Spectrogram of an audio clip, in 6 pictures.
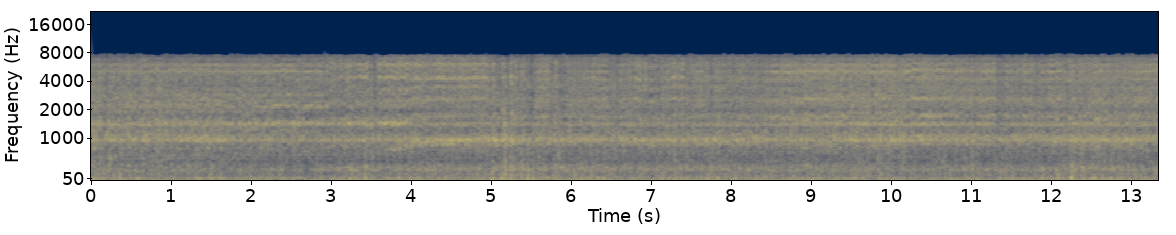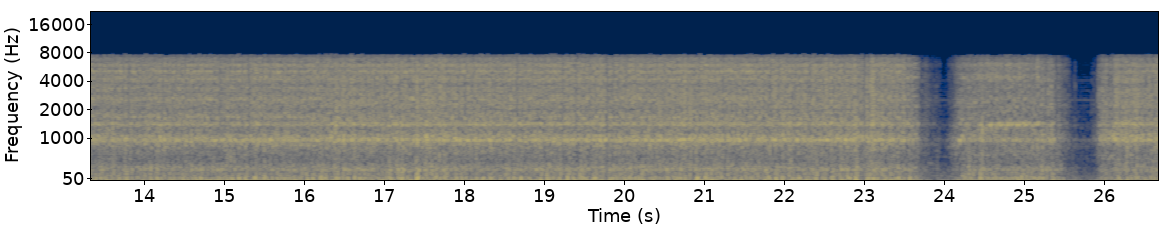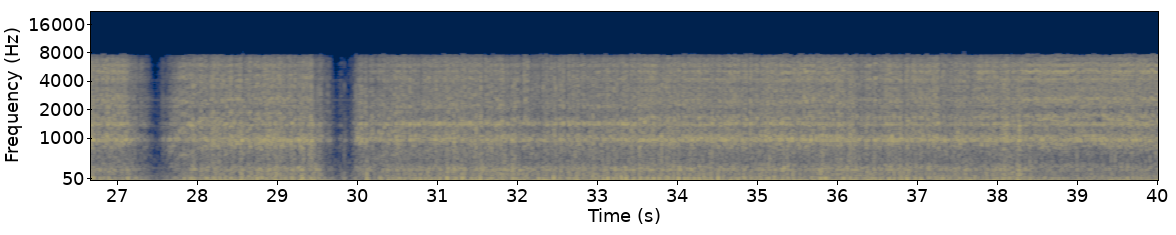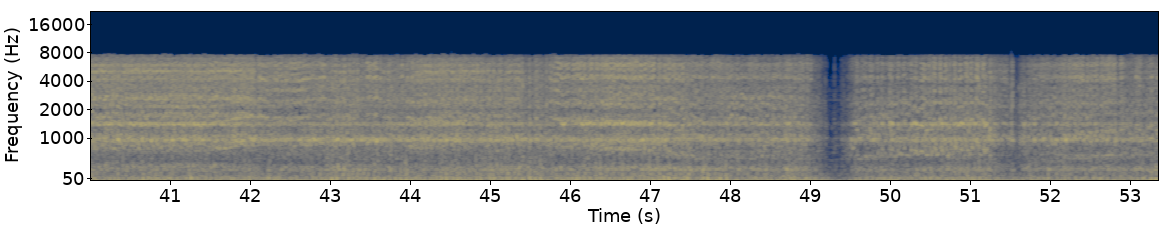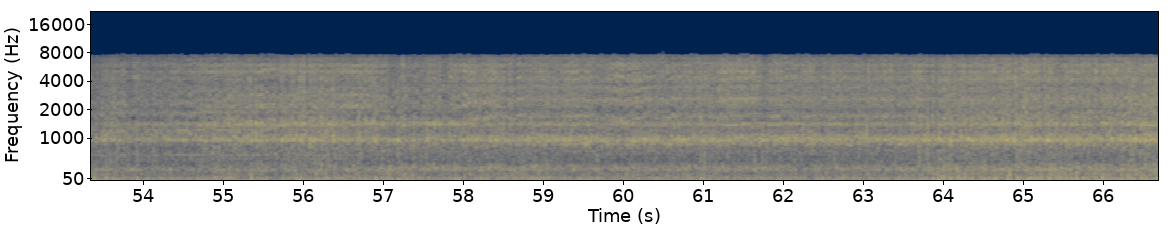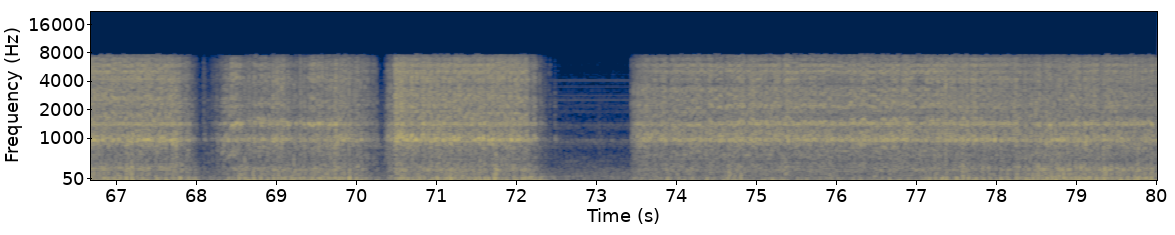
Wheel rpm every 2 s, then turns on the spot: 160, 200, 230, 230, 220, 230, 240, 230, 210, 220, 220, 170, 100, 120, 140, 170, 200, 220, 230, 220, 210, 220, 220, 200, 120, 120, 150, 170, 190, 230, 230, 230, 230, 190, 140, 150, 60, 150, 160, 190.
none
